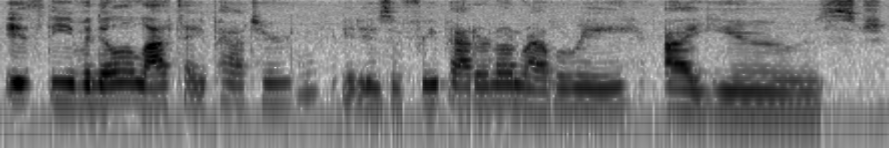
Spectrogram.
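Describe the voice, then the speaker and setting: A woman's voice: on the low side, steady tone, measured pace, darkish tone, slight background noise. A woman hosting a knitting podcast from home, chatting casually to her computer camera with a phlegmy throat, rambling and correcting herself as she goes. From Canada. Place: home room. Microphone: computer camera at desk.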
